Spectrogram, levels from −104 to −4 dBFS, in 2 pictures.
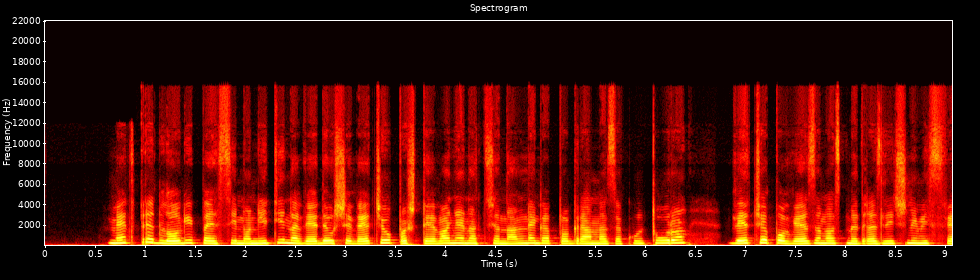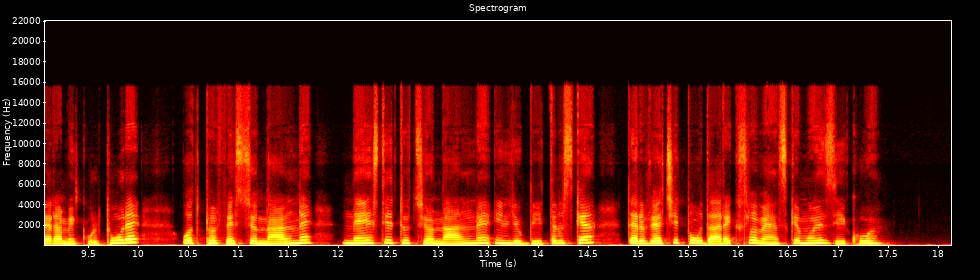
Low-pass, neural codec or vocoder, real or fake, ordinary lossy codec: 14.4 kHz; codec, 32 kHz, 1.9 kbps, SNAC; fake; Opus, 32 kbps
